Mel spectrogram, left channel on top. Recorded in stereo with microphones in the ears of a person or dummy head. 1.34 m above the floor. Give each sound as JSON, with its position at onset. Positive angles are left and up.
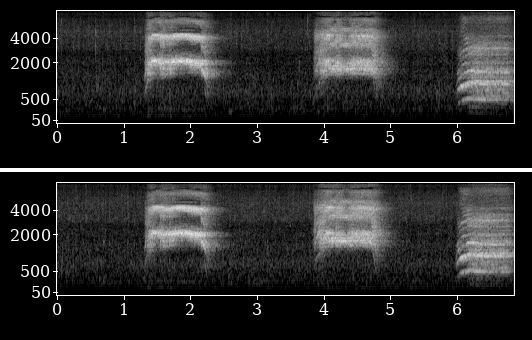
{"t": 1.3, "sound": "a scream", "side_deg": 15, "distance_m": 0.9}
